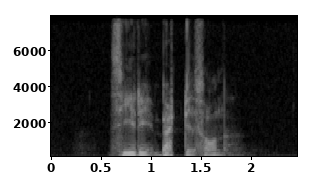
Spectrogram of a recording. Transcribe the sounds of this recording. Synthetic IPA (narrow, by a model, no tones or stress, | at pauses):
siːɾɪbæʈːɪlsɔn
